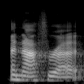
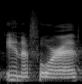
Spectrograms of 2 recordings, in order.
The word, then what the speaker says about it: anaphora: So anafera or as I always thought it was anaphora which it's not. That's just not how you pronounce it but that's what it looks like.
